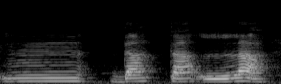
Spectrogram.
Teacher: N has the same placement as da, ta, la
